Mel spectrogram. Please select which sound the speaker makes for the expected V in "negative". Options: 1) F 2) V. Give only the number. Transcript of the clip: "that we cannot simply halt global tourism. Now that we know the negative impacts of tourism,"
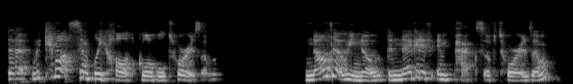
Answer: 2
